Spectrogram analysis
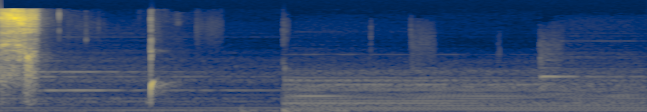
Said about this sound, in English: Steg and Yora, a ghostly raccoon appears in the room with you. With a sizzle and a pop sound.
